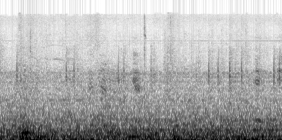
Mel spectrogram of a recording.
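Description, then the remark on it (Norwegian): Steady low rumble of a moving bus interior, with indistinct murmuring voices in the background and a constant engine drone throughout. “her er teorien at du hører som sånn det er litt sånn du sitter på bussen, du lener deg inntil, du skal Du er kanskje på veien fra skolen, vært litt lenge.”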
